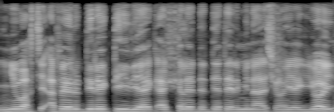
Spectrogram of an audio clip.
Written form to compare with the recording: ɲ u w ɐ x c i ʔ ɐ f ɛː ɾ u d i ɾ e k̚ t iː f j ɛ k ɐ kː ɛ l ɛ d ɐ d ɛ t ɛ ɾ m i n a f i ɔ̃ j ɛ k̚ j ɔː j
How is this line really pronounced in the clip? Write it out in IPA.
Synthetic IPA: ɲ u w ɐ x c i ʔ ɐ f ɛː ɾ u d i ɾ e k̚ t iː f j ɛ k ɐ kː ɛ l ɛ d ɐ d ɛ t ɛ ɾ m i n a s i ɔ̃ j ɛ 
